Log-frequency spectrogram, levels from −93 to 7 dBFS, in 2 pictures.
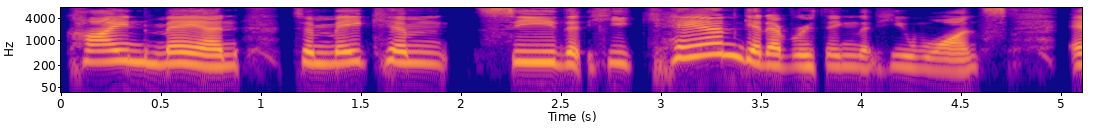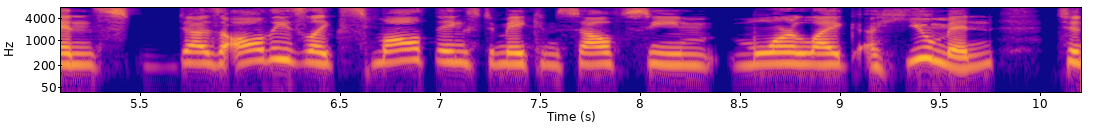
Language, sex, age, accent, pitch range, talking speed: English, female, 20-39, American, 195-260 Hz, 175 wpm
